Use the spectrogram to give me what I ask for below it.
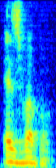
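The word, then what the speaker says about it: ESVARBN: How do you pronounce it? Um, E S V A R B U N. Esbap.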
